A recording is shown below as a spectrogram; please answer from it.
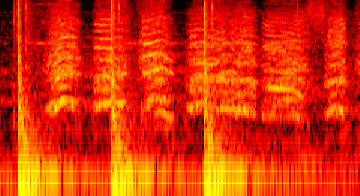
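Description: Powwow drum song: a big drum struck in a steady beat, about one and a half strokes a second, under high, wavering group singing.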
